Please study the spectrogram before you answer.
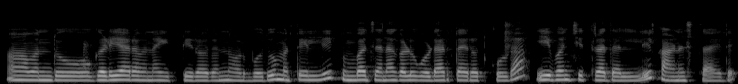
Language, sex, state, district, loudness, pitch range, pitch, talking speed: Kannada, female, Karnataka, Dakshina Kannada, -32 LUFS, 185-205 Hz, 195 Hz, 140 wpm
